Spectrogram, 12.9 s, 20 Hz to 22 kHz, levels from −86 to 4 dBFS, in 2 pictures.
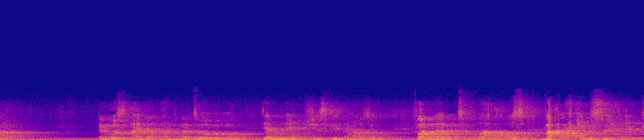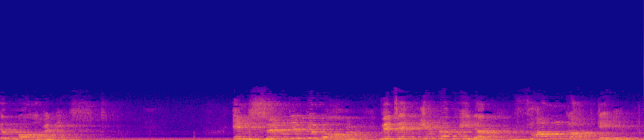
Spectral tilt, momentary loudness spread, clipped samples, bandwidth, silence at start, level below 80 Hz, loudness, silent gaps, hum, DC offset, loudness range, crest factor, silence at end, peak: -6 dB/octave; 19 LU; under 0.1%; 8 kHz; 0 s; -42 dBFS; -25 LUFS; none; none; under 0.1%; 4 LU; 20 dB; 0 s; -6 dBFS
